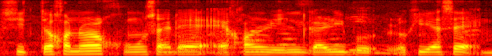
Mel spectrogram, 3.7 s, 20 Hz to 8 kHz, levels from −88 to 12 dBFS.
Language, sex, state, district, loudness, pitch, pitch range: Assamese, male, Assam, Sonitpur, -20 LUFS, 130 Hz, 125-145 Hz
